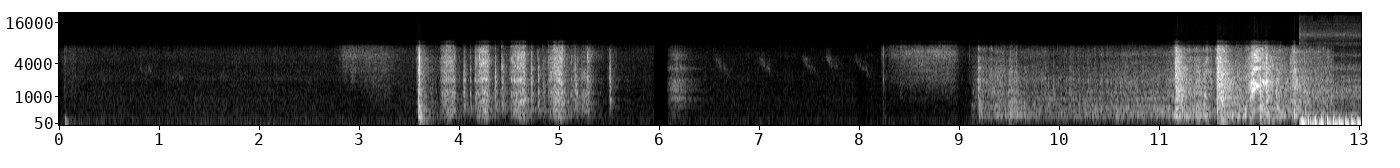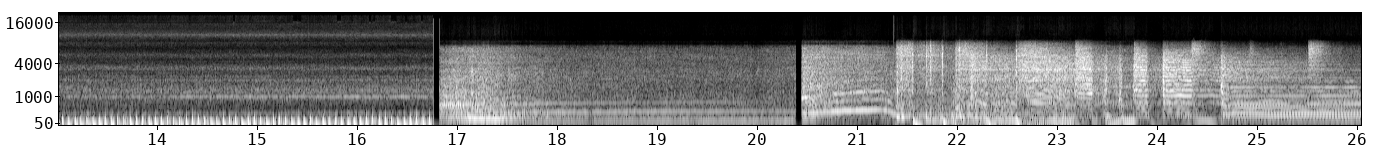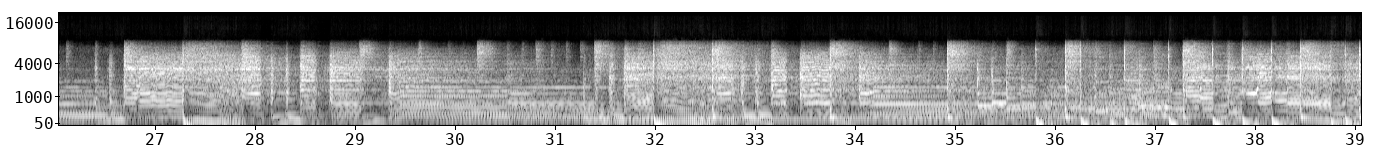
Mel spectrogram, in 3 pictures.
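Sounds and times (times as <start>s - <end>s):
pulsing engine drone: 12.4s - 20.4s
car engine rising in pitch: 12.4s - 22.2s.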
